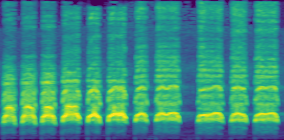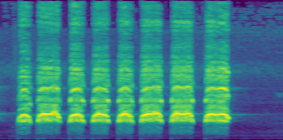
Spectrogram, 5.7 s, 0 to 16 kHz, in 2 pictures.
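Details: Evening at the Charlo osprey nest, 20 August 2019 about 7pm: an osprey gives long rapid bursts of shrill, piercing chirps, several per second, with two short breaks before stopping.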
